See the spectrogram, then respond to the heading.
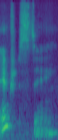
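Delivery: soft whisper, knowing, suggestive and teasing.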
